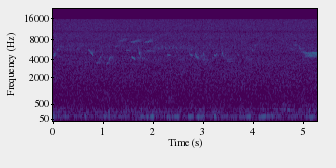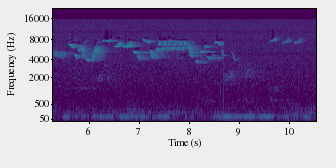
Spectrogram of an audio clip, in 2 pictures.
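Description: Faint birdsong over a very quiet background: scattered high chirps, with a busier run of calls in the middle of the stretch, over a low steady hum.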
